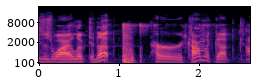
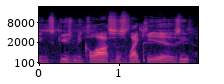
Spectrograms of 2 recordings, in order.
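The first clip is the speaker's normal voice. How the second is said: ordinary delivery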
